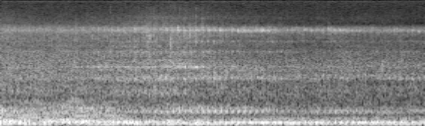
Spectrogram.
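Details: A steady low engine rumble with idling hum throughout, and no animal voice.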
